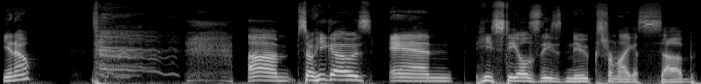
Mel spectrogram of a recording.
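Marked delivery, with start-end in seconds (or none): 0.9-1.5 a sudden high squeal of a laugh; squeaky laugh. Real, not acted. Host cracking up at her own joke, high squeaky laugh. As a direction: let a laugh jump way up and squeak out.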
